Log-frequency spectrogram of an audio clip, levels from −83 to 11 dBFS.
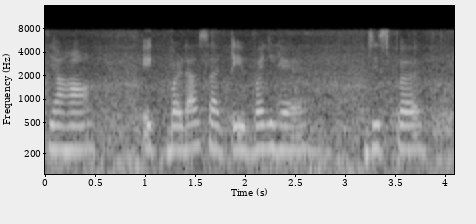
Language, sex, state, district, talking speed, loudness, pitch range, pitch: Hindi, female, Haryana, Rohtak, 115 wpm, -15 LUFS, 225-235 Hz, 230 Hz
